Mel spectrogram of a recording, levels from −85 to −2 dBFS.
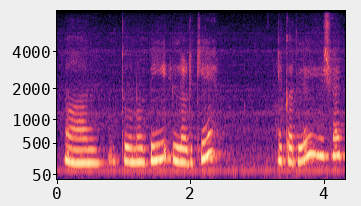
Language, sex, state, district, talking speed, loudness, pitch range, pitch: Hindi, female, Bihar, West Champaran, 95 wpm, -13 LUFS, 210-275 Hz, 225 Hz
